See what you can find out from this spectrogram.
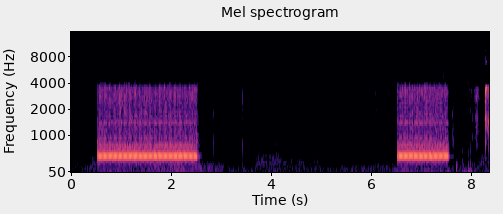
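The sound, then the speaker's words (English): A telephone call being placed: two long, steady buzzing ring tones with silence between them, followed by faint clicks at the end. “let's give him a call.”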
